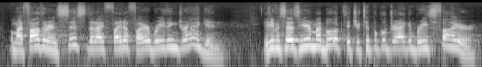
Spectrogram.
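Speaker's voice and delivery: high-pitched, mild whine; moaning knight. Acted. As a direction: moan your complaint in the knight's voice. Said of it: "Sir George moaned".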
